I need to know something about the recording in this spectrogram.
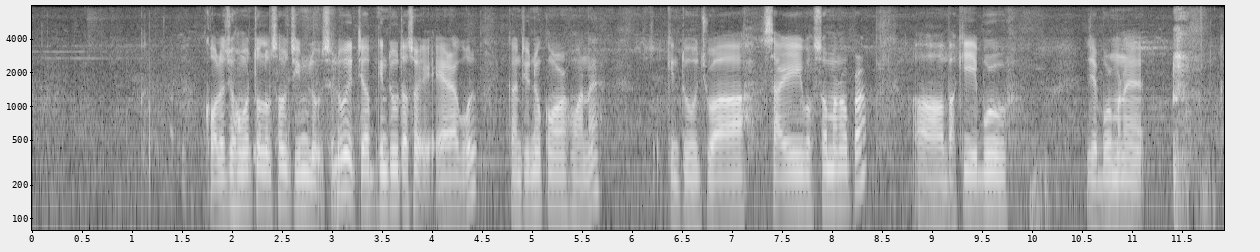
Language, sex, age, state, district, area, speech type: Assamese, male, 18-30, Assam, Kamrup Metropolitan, urban, spontaneous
